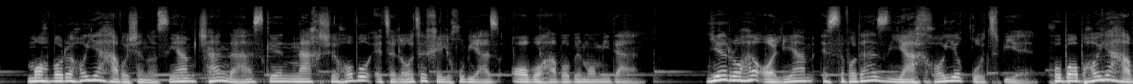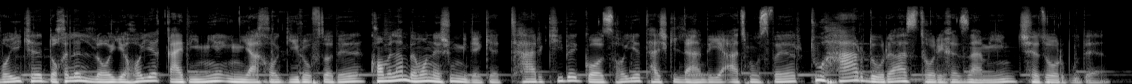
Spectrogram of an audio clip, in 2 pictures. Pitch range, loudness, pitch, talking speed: 105-150 Hz, -18 LUFS, 120 Hz, 150 wpm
